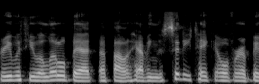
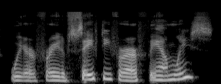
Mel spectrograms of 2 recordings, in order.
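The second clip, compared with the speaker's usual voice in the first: ordinary talk, nothing marked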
